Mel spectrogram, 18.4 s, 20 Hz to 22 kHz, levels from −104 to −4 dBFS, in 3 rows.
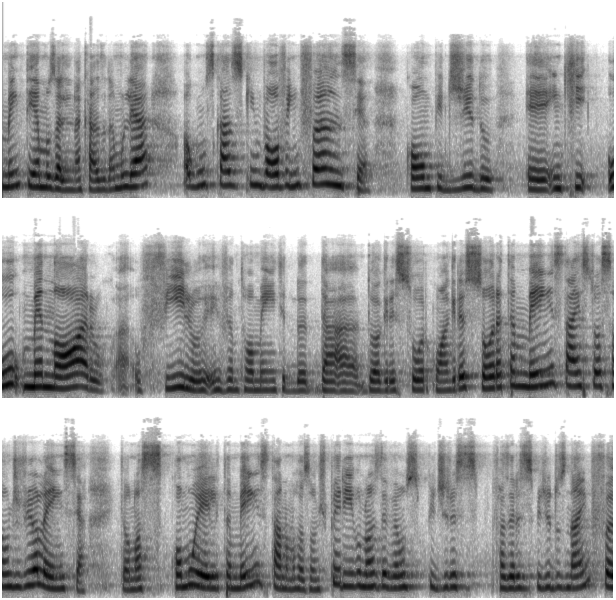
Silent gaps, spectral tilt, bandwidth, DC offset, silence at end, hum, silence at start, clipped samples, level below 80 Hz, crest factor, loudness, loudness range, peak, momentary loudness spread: none; -4 dB/octave; 10 kHz; under 0.1%; 0 s; none; 0 s; under 0.1%; -62 dBFS; 16 dB; -16 LUFS; 4 LU; 0 dBFS; 11 LU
